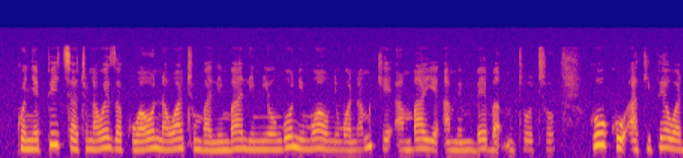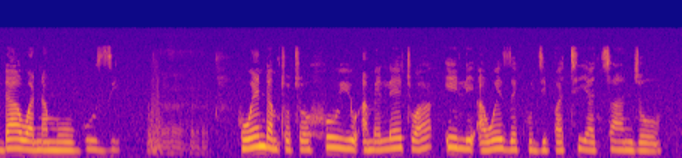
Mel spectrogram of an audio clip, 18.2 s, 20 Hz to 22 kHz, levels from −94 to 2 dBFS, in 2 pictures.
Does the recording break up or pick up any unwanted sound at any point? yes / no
yes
